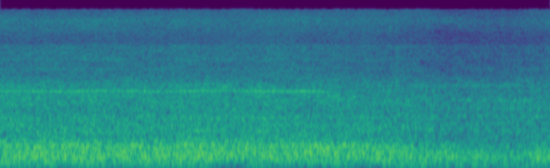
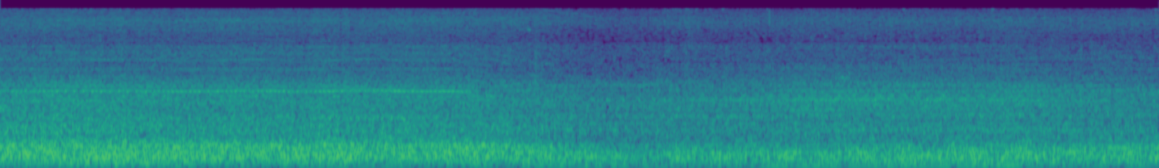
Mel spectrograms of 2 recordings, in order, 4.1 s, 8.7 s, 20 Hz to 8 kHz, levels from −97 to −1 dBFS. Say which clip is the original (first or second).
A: second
